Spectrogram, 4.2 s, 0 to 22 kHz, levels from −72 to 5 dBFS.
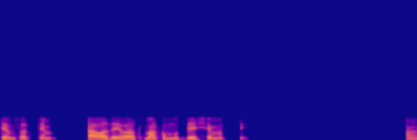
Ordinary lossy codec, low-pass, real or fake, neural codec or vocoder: Opus, 32 kbps; 3.6 kHz; real; none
